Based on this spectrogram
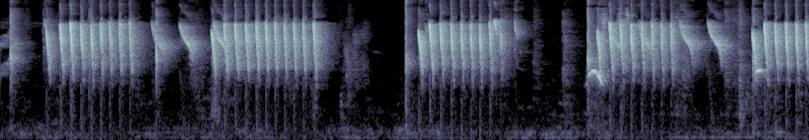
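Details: Rapid buzzy trills of a Bar-winged prinia in standard 'ngebren' style, meant to draw song from other prinias; short bursts of fast high chirps alternate with swooping notes and brief silences.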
